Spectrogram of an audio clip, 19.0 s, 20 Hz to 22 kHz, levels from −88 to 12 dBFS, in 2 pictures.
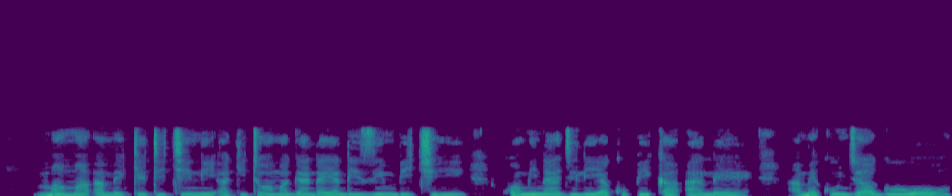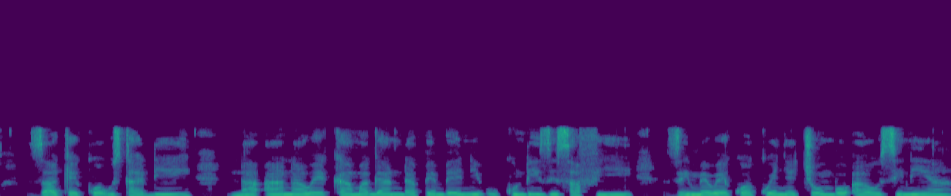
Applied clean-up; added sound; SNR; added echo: none; none; none; none.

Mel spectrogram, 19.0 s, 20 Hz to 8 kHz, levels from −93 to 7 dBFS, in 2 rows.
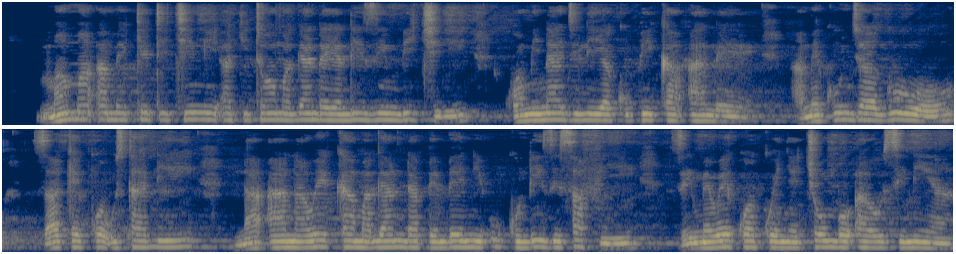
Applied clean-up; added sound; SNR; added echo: none; none; none; reverberation time 1.7 s.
